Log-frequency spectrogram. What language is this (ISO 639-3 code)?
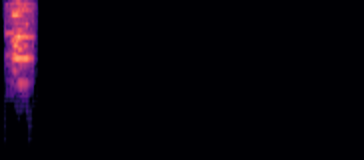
swa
